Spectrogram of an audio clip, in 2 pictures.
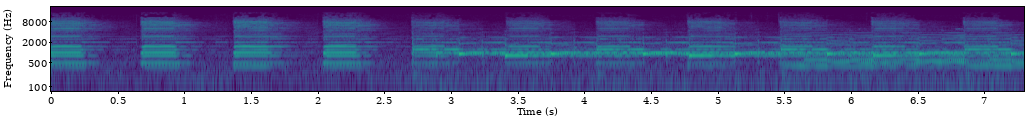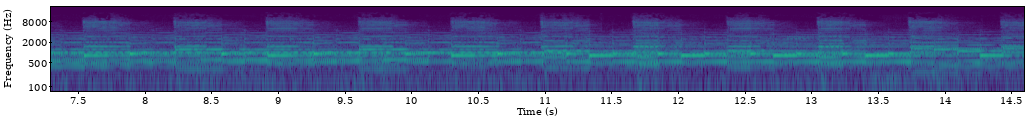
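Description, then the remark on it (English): Keyboard player Tony Ann's imitation of a car alarm played on a keyboard: a few short, honking blasts in a car-alarm pattern, then a steady keyboard chord settles underneath while the pulsing alarm-like notes keep repeating loudly and evenly to the end. “Yeah, so I guess there was a car alarm honking or something like that.”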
